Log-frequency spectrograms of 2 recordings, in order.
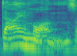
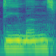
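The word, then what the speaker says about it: daimon: he talks about um the difference between angels and diamons I'm not going to say demons um because there is um you can pronounce it demons but I don't you know um but it doesn't mean demon the way we understand the word demon it's it's it's a term used in Plato to refer to um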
